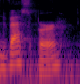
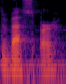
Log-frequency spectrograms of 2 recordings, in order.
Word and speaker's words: VSEPR: and we pronounce it Vesper but the acronym VSEPR stand for correct valence shell electron pair repulsion so it's VSEPR but it's pronounced Vesper because we do better with the vowel in that place alright so we're going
